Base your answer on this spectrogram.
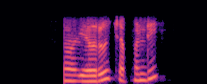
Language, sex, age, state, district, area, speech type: Telugu, female, 60+, Andhra Pradesh, Sri Balaji, urban, conversation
